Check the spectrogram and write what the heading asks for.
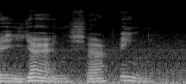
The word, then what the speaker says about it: Jönköping: Went through Jönköping. That's how we pronounce that place.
